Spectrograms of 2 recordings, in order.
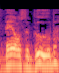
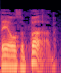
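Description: First: The last syllable has a long oo vowel. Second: The last syllable has a short u vowel. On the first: The speaker calls it right. "the shurik is a long oo, so we ought to be pronouncing this Beelzebub" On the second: The speaker calls it wrong. "rather than Beelzebub"

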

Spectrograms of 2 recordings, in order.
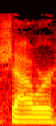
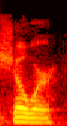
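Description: First: It is said to rhyme with 'flower'. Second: It is said like 'show' plus 'er'. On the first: A rain or bath shower. "not shower" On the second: One who shows. "the gift of mercy shower"

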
